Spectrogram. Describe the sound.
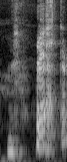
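A person gives a short imitation of a cough: a low voiced grunt followed by two rough, breathy bursts in quick succession, with nothing else around it.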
